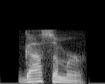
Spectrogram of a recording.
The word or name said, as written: gossamer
